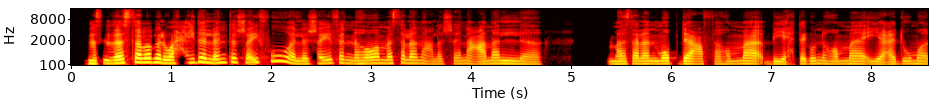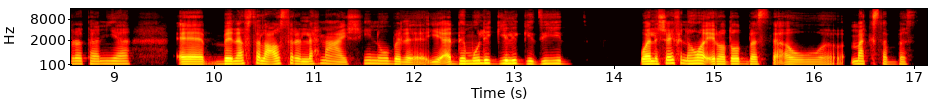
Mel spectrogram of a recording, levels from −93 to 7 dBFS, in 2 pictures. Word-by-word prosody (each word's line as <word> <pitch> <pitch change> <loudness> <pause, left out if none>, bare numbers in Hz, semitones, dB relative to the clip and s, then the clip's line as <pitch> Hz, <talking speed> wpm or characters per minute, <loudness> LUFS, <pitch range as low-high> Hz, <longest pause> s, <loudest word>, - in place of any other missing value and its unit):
بس 180 0 0
ده 195 +2 +7
السبب 255 +2 +7
الوحيد 230 +4 +3
اللي 255 -5 +6
أنت 250 +3 0
شايفه 130 - -2
والّا 205 - +1
شايف 195 +6 -2
إن 195 -4 -3
هو 185 +2 +3
مثلًا 200 -1 -2
علشان 160 +2 -8
عمل 165 -2 -2 0.7
مثلًا 165 +2 0
مبدع، 170 -1 +2
فهما 165 +2 -2
بيحتاجوا 155 +2 -4
إن 180 - -5
هم 165 +1 -4
يعيدوه 155 0 -3
مرّة 170 -1 -2
تانية 170 0 -5 0.5
آآ 150 0 +5
بنَفْس 170 +6 +1
العصر 175 +1 +1
اللي 160 -1 0
إحنا 180 +2 -6
عايشينه 175 +5 -5
بل 155 -3 -2 0.3
يقدّمه 170 +6 +1
للجيل 185 -1 +2
الجديد 170 -2 -3 0.7
والّا 160 +1 +5
شايف 200 +4 0
إن 180 - -2
هو 180 +1 +3
إيرادات 160 -1 +2
بس 150 -1 -5
أو 140 0 -4 0.3
مَكسب 160 -3 -3
بس؟ 135 0 -11
170 Hz, 145 wpm, -22 LUFS, 155-185 Hz, 0.7 s, ده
